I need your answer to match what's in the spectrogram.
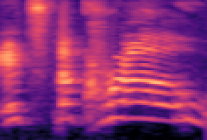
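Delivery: very high, shrill voice of alarm. Narrator reads Tweedledum crying out as a dark shape approaches, shrill alarmed cry. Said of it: "cried out in a shrill voice of alarm".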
